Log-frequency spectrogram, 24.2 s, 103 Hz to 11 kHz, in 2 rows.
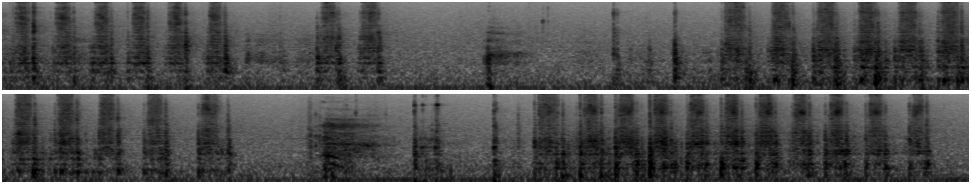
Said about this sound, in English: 8mm bolts to tighten. Those are going to take a 13mm socket.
